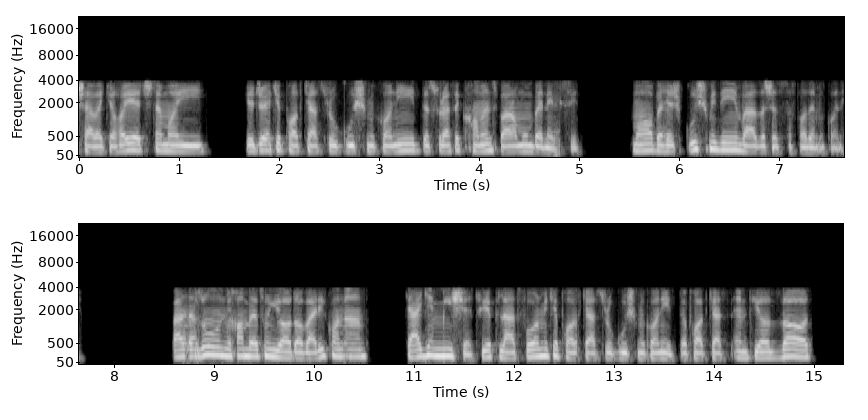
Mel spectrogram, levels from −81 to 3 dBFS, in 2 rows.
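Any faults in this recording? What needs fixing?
VoIP packet loss concealed by the speech codec: packets dropped at 1.87–1.94 s (about 40 ms), 4.75–4.83 s (60 ms), 8.69–8.90 s (100 ms scattered over 160 ms, longest gap 60 ms), 10.27–10.47 s (40 ms) and 12.61 s (20 ms, fitting a single frame). The Speex decoder extrapolated from its last pitch and filter while fading the gain, so the speech smears into a dwindling buzzy tone or coloured noise and stays weak briefly after packets resume. Add a jitter buffer with forward error correction or redundant frames to reduce the losses.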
